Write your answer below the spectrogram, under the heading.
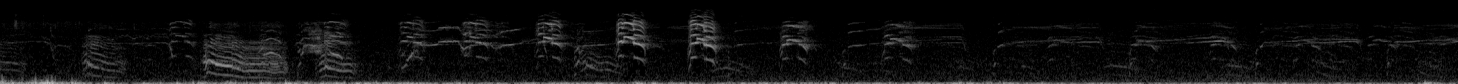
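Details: Young eagle at its nest on Smola, Norway, on 7.12.18, squeeing with excitement while eating a fish brought by its mother, who perches on a branch above. Dense bursts of shrill, descending whistled notes, then drawn-out high squeals.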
